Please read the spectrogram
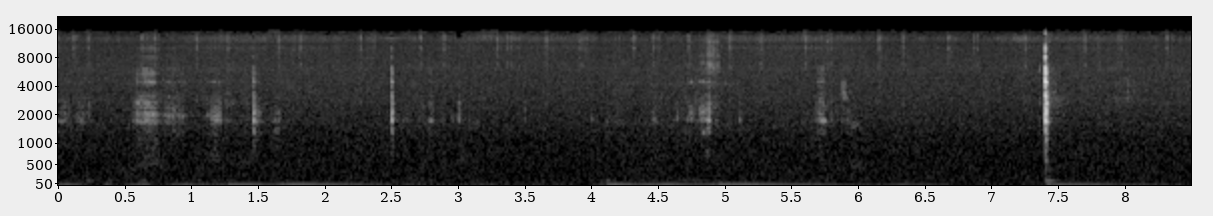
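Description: Faint handling sounds of a steel wire cable being threaded into a metal cable-seal body and drawn through: scattered light scrapes and ticks, then one sharp click near the end.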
